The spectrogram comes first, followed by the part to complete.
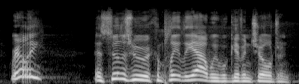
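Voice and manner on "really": incredulous. Real, not acted. Incredulous retort to critics.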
